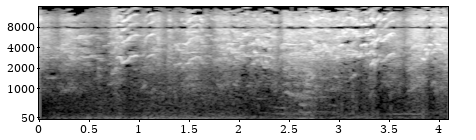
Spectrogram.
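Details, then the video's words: Each morning a flock of lorikeets makes a frenzied, constant overlapping chorus of shrill high screeches and squeals with no pause, lasting about ten minutes before flying off into trees to sip nectar. "Lorikeet frenzy"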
